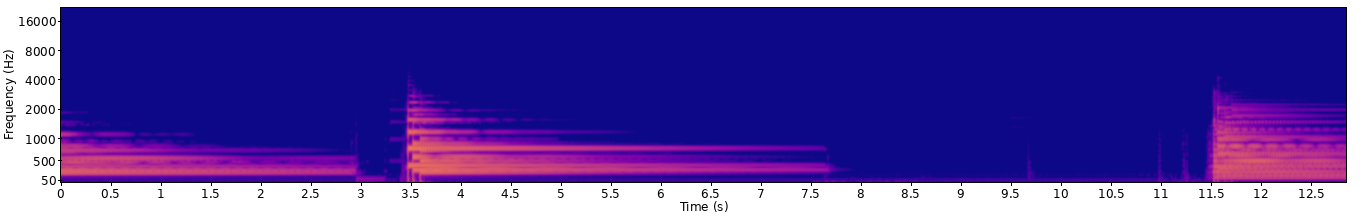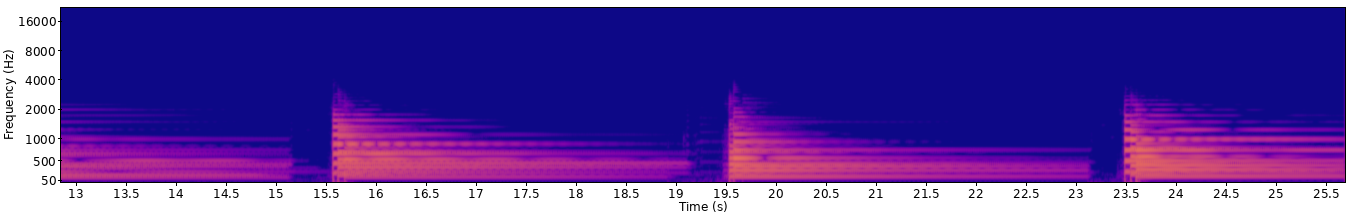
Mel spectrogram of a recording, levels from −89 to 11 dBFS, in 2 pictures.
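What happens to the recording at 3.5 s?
Nothing goes wrong at 3.5 s; the music plays through that moment intact, with no dropout, click or other fault.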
